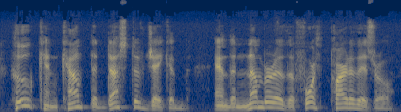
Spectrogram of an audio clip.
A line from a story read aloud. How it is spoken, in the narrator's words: he exclaimed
